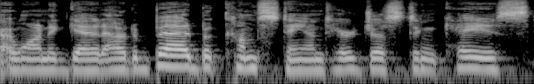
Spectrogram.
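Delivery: normal talking voice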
